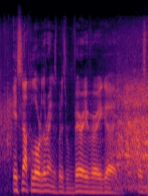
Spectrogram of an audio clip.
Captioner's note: applause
